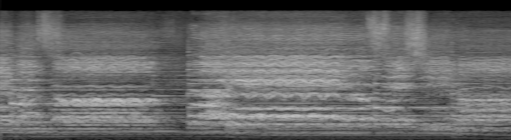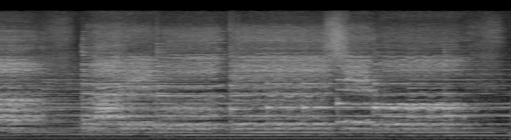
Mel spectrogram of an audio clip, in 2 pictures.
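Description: Mixed choir of men and women singing a Korean sacred anthem in Korean with piano accompaniment. The singing comes in phrases, with short breaks about two and six seconds in.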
